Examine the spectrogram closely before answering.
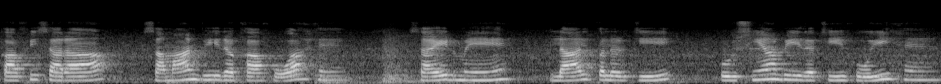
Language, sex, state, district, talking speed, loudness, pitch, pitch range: Hindi, female, Rajasthan, Jaipur, 110 wpm, -16 LUFS, 190 Hz, 185-210 Hz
